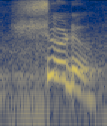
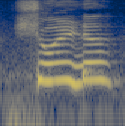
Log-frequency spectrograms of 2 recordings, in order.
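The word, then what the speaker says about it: should: Next देखो कुड, cooled नहीं बोलेंगे, कुल्ड नहीं बोलेंगे, हम बोलेंगे कुड, वुड और शुड, ठीक है, ना कि वुल्ड, शुल्ड, कुल्ड, ठीक है।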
